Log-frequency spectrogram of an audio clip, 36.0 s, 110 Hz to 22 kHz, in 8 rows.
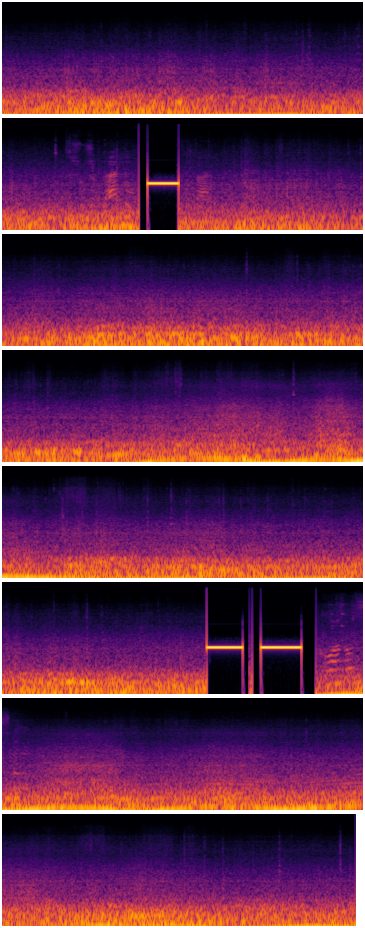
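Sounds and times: loud steady beep: 6.3s - 6.8s, 25.2s - 26.4s
car engine running under load: 6.8s - 25.2s, 26.5s - 36.0s.

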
